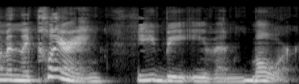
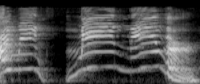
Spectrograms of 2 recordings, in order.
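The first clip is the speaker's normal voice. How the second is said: very high, tiny, squeaky mouse voice. Reading a story aloud, voicing the mouse's reply in a little tiny voice. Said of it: "said a little tiny voice".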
